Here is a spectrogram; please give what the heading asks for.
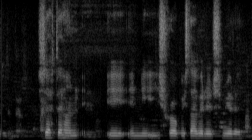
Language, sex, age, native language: Icelandic, male, 13, Icelandic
